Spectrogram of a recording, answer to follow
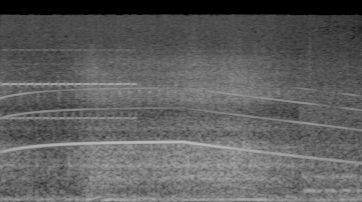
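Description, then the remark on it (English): A police car siren, on a car sent out by Hackney Police HQ, wails in one long, slow rise and fall, loud, over a low rumble of traffic. Nobody speaks. “They sent the car straight out to keep lookout and check all was okay.”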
